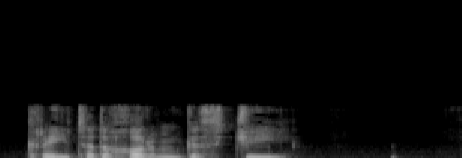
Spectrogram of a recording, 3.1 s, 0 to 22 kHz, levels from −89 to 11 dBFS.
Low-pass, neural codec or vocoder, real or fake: 7.2 kHz; none; real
